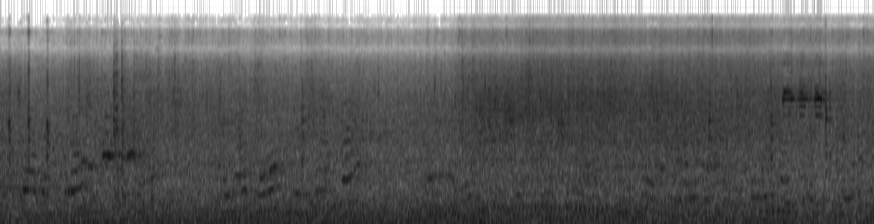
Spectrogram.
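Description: Num kruok batter sizzling steadily in multi-cup pans over a charcoal fire, a continuous hiss, with background voices under it. A short high ring sounds near the end.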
